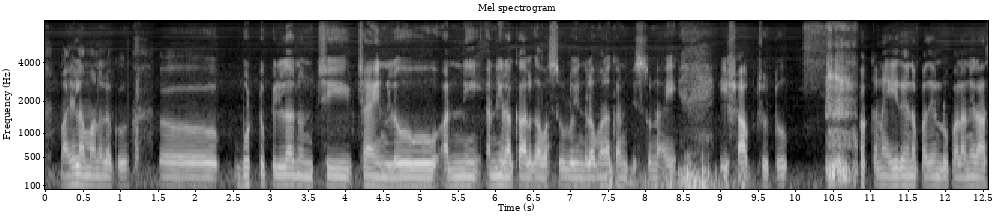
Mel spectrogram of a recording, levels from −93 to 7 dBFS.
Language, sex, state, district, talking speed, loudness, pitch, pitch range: Telugu, male, Andhra Pradesh, Srikakulam, 110 wpm, -20 LUFS, 105 Hz, 100-110 Hz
